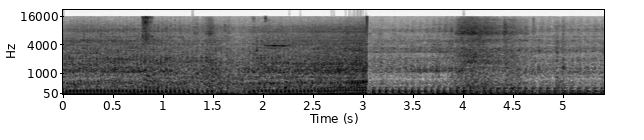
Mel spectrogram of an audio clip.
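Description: KTM Duke motorcycle engine running at low revs as the bike rolls slowly, with a steady low rumble. The sound changes abruptly about three seconds in, then the engine runs on at idle.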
